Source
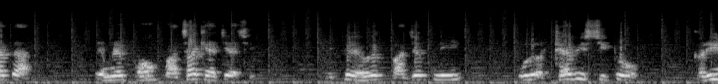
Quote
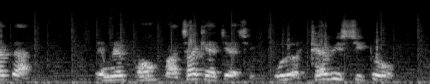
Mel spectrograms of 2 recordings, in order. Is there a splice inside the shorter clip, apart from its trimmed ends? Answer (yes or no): yes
